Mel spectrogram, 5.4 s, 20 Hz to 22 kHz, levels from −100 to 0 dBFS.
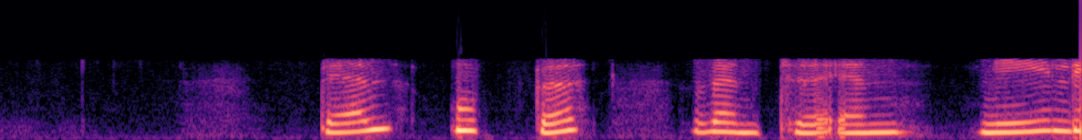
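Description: Hoarse, grainy speech runs through the whole clip, the unmistakable mark of the Speex codec. Speex is a CELP coder built for older VoIP and game chat. It models the voice with a simple filter plus an excitation signal, and at a low setting too few bits reach that excitation, so it is rebuilt only coarsely. The damage here is plainly audible and fits a setting around 11 kbps.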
